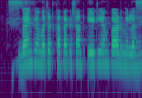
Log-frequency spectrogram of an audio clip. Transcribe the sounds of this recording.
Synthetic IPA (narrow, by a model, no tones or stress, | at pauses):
bɛ̃ːŋkmẽbɐt͡ʃət̪kʰat̪akesaːt̪ʰeːʈiɛmkaːɾɖmɪlaɦɛː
